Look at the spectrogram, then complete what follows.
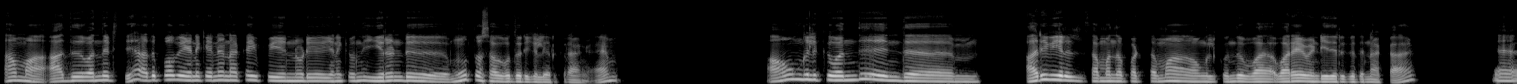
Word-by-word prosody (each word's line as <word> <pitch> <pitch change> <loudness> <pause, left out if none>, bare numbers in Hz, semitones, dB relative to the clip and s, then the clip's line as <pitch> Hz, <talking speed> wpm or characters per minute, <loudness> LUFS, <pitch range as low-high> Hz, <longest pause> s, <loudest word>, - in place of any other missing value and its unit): ஆமா. 170 -6 -1 0.2
அது 155 +4 -2 0.2
வந்துடுச்சு. 185 0 -2
அதுபோக 205 +3 0
எனக்கு 190 0 -1
என்னான்னாக்கா, 195 0 -1
இப்ப 180 -1 -4
என்னுடைய 165 -1 0 0.2
எனக்கு 155 +2 -4
வந்து 175 +1 -1
2 175 +1 +1 0.4
மூத்த 200 0 0
சகோதரிகள் 130 -4 0
இருக்கிறாங்க. 105 -5 -10 1.9
அவுங்களுக்கு 220 0 +1
வந்து 205 +5 0 0.3
இந்த 175 -2 0 0.5
ம், 125 -1 -5 0.6
அறிவியல் 205 +1 +5 0.2
சம்பந்தப்பட்டதா 145 0 -2 0.2
அவுங்களுக்கு 130 0 -4
வந்து 140 +2 +1
வ - - +3 0.3
வரைய 145 +2 +4
வேண்டியது 130 -1 +2
இருக்குதுன்னாக்க 120 -4 -5 1.1
அ - - 0
160 Hz, 105 wpm, -23 LUFS, 130-190 Hz, 1.9 s, அறிவியல்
